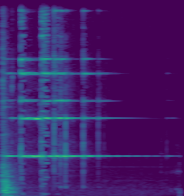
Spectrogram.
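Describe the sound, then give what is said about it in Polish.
A small metal bell rings out with bright, high overtones that hang in the air and slowly fade for nearly two seconds, with a voice briefly starting up at the very end. “W przypadku szkła, czy wykonanego z metalu dzwonu, czy dzwonka,”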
